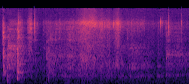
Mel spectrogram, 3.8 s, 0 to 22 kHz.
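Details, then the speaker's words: Aladdin Blue Flame kerosene heater with new wick, about 20 hours used, just lit: light, irregular crackles and pops as the burner starts, no steady hiss or roar; normal startup. "you hear it kind of crackling and stuff when it starts up there but that's about what it looks like"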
